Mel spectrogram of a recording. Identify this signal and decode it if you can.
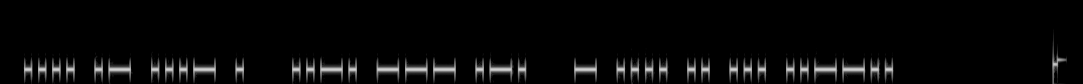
Morse code, heard as a keyed tone, about 17 wpm, 700 Hz. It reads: HAVE FOR THIS?
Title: Sentences from Top 1000 Words - Review Part 5 - 17wpm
